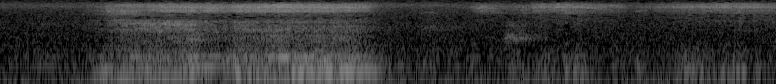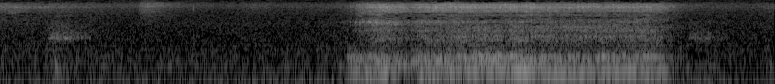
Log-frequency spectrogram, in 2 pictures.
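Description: Two long, low rumbling snores on breathing in, with quieter breaths between them, from a sleeping puppy.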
